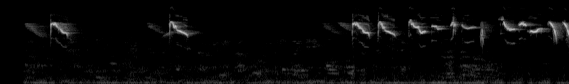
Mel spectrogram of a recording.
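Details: Fighter-type pleci white-eye, gacor and chattering, giving two lone high chirps, then a quick run of bright, twisting whistled notes.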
